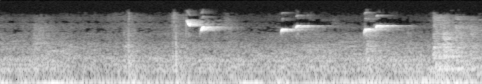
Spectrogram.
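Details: Hybrid of goldfinch and canary singing to tutor goldfinches and canaries: short bright rising whistles, some in quick pairs, with soft clicks and a brief noisy burst near the end amid low hum.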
